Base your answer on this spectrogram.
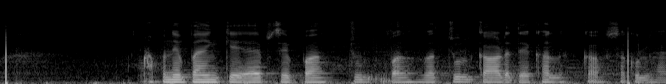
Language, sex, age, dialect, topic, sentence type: Magahi, male, 18-24, Central/Standard, banking, statement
